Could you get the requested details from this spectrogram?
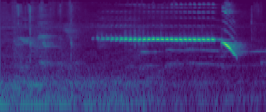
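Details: A 'ngetir' lure of a common iora in full voice. After soft low chatter, one long, evenly pulsed high whistle builds and ends in an abrupt falling slur.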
